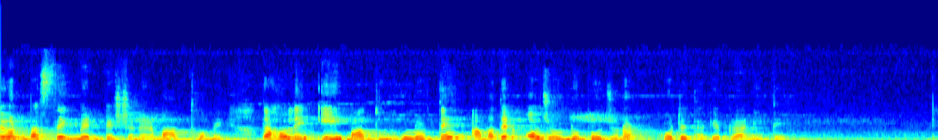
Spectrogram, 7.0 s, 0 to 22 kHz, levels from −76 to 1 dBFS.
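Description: DAB burbling at 5.44 s: a few watery blips as bit errors slip past error correction, corrupting MP2 audio data so single sub-bands get short blips of noise.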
